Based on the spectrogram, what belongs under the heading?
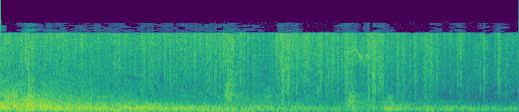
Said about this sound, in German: Das ist das Bolivienbeben, wo Sie die Eigenschwingungen der gesamten Erde hören. Das war jetzt gerade der Schlag, der dann die ganze Erde zum Klingen gebracht hat.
